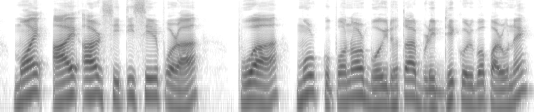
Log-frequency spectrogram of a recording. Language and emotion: Assamese, neutral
